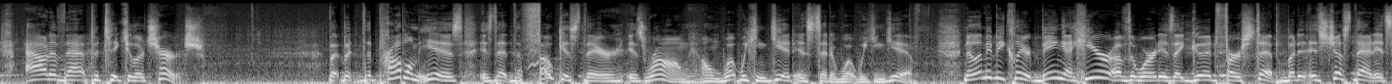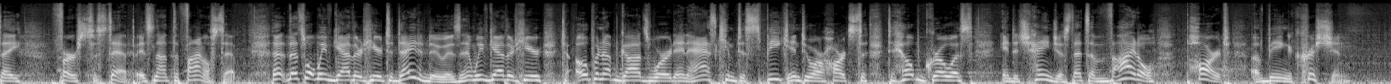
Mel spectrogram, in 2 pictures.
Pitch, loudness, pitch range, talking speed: 180 Hz, -10 LUFS, 145-205 Hz, 220 wpm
